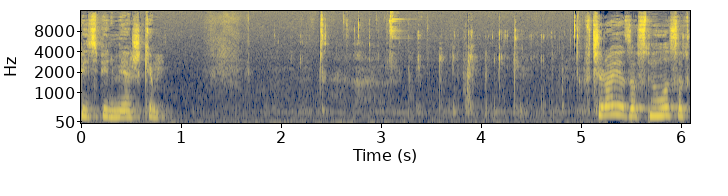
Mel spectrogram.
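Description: A young woman chews food with soft, wet mouth sounds close to a microphone.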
